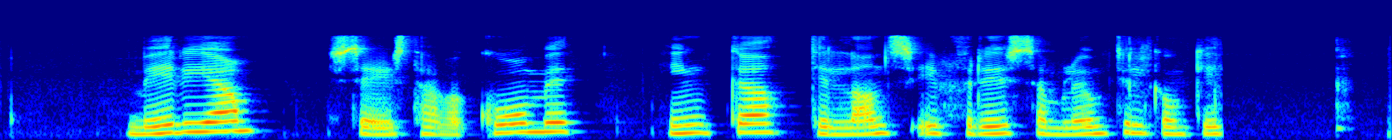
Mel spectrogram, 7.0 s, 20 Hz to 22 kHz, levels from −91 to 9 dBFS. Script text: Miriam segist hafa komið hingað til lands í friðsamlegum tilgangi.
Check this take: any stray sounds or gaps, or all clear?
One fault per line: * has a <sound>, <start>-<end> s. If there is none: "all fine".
* has a laugh, 6.7-6.8 s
